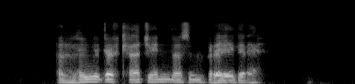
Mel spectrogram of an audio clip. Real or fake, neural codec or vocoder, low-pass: fake; codec, 16 kHz, 1 kbps, FreqCodec, smaller model; 7.2 kHz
